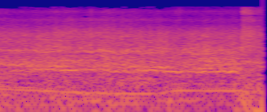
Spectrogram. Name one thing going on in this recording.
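Tyres screech as a car drifts.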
